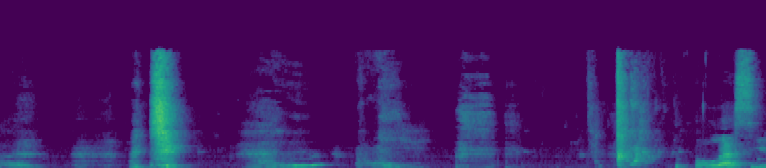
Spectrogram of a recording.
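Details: Child deliberately faking sneezes in the bathtub: several sharp, breathy sneeze-like bursts with the child's voice and splashing water.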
